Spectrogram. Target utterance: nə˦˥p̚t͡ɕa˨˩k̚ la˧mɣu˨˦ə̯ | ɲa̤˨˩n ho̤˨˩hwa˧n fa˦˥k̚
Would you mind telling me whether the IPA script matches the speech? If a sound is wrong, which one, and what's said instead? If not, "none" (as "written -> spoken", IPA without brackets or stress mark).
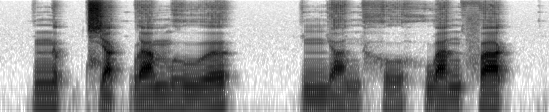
none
